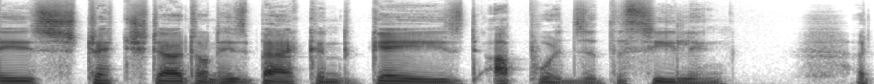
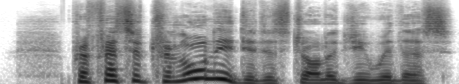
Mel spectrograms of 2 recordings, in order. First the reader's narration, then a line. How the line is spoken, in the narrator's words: said Parvati excitedly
